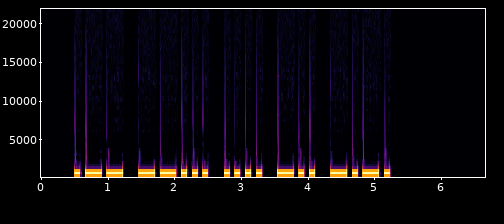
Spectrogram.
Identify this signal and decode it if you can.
Morse code, heard as a keyed tone, about 15 wpm, 700 Hz. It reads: W7HDC
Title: USA Call Signs - 5 Characters - Repeated 2x - 15wpm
